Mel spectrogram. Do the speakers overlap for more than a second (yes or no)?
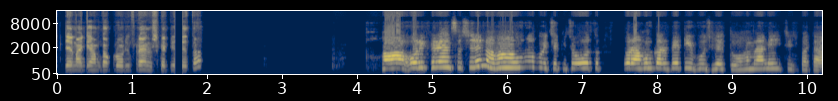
no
